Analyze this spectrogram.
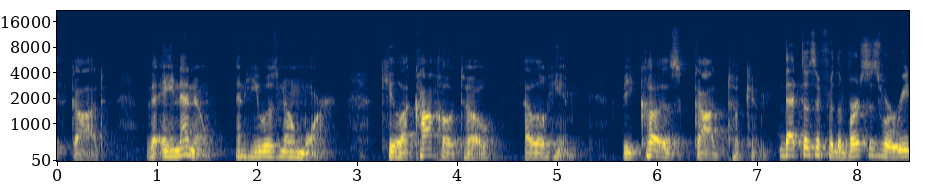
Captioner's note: Hebrew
